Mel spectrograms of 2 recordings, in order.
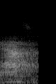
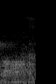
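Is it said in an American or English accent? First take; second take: American; English. First: It is said in an American accent. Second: It is said in an English accent.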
